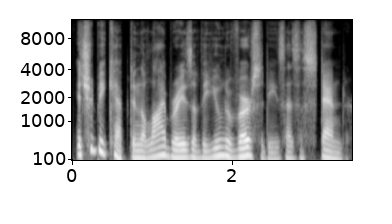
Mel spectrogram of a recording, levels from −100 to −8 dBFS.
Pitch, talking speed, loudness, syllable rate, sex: 135 Hz, 225 wpm, -18 LUFS, 5.9 syllables/s, male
